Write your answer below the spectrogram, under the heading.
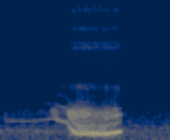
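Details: A sleeping Shih Tzu snoring heavily: a thin whistling tone slides down into one loud, rough, buzzing snore lasting about half a second, then quiet.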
